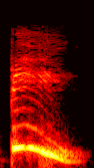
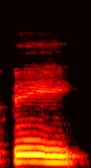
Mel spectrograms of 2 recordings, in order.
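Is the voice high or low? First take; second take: high; low. First: It is said in a high-pitched voice. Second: It is said in a low-pitched voice. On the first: "Shall we say it in a high voice?" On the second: "Let's say it in a low voice"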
